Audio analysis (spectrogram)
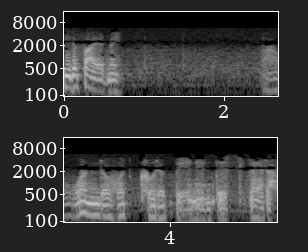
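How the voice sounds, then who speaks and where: Flustered, timid housekeeper, tinny radio. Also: female voice, extremely low pitch, unhurried, gravelly, a crowd in the background, exaggerated voice. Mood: anxious confession. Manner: hesitant, flustered, evasive. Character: timid, evasive female housekeeper afraid of her boss. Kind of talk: 1970s radio drama acting. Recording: tinny, slightly noisy old radio broadcast.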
